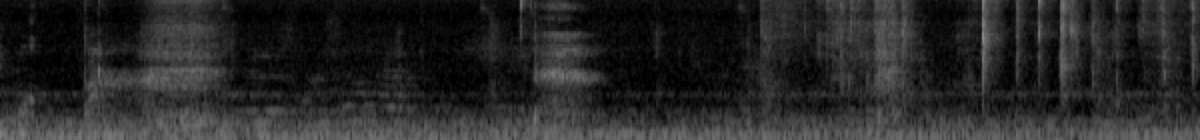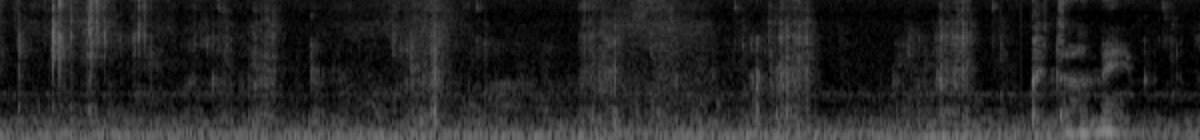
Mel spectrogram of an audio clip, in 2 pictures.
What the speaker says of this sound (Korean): 항암 주사를 맞으면서 하는 쌈 싸먹기 먹방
